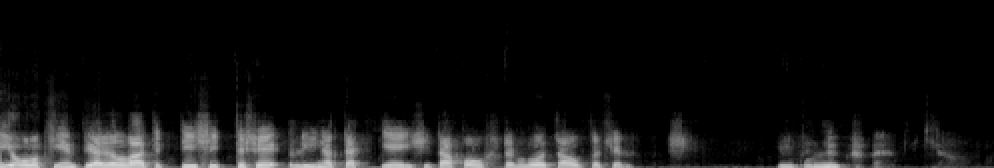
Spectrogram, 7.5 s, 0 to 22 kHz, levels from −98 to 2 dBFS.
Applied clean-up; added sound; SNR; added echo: neural mask model DeepFilterNet 3.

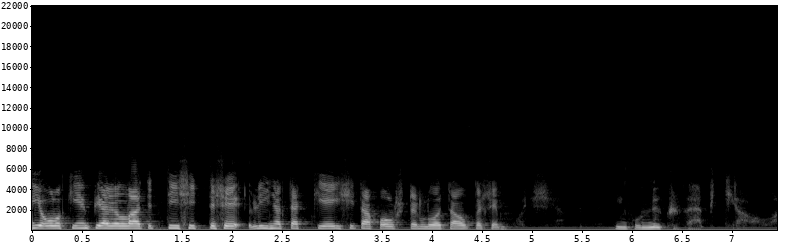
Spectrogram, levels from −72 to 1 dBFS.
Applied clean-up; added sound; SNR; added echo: none; none; none; none.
